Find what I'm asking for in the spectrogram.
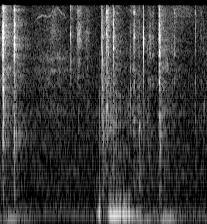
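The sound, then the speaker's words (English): A computer keyboard clacks faintly as a value is typed into a number field in editing software. A few soft, scattered keystrokes are followed by a slightly louder cluster in the middle. “And I know the slider doesn't go that far, so just type it in.”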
